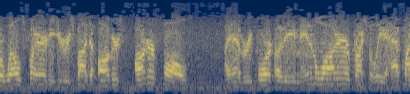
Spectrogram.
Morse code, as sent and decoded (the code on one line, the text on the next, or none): none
